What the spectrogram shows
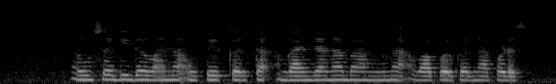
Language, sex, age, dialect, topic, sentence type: Marathi, female, 25-30, Northern Konkan, agriculture, statement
